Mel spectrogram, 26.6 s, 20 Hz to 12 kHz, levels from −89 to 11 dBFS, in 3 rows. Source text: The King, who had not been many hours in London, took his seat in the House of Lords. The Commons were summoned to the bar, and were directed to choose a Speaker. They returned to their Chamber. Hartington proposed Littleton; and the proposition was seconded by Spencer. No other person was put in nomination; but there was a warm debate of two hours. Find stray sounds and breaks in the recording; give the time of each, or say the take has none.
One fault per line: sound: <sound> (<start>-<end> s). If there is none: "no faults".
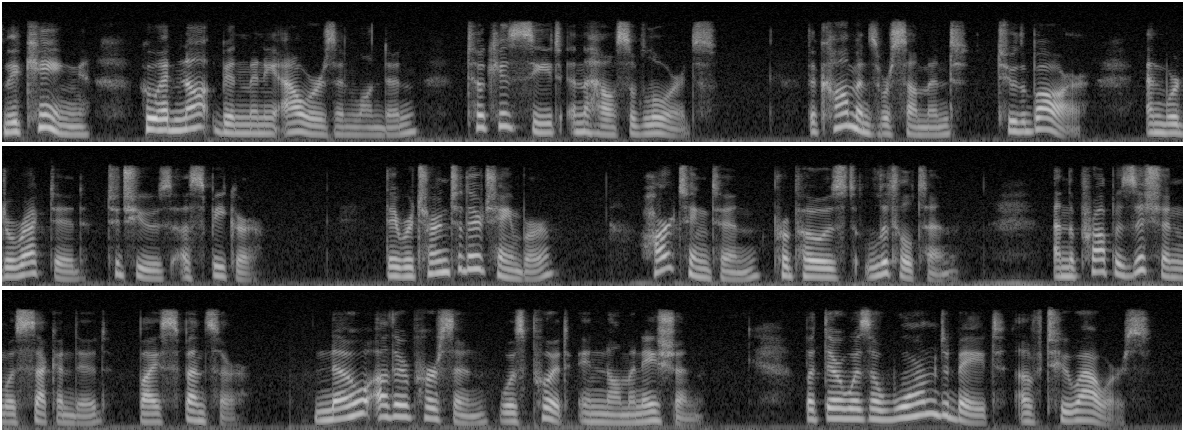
no faults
